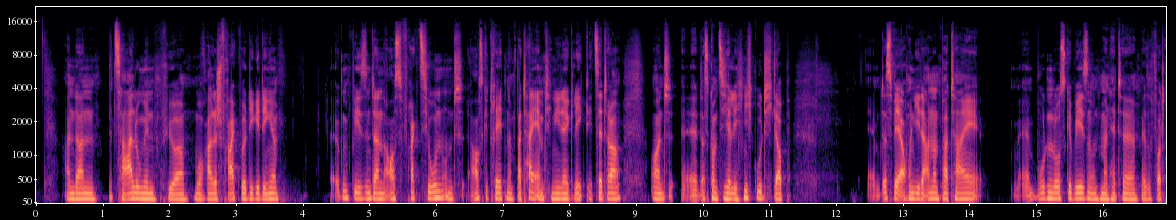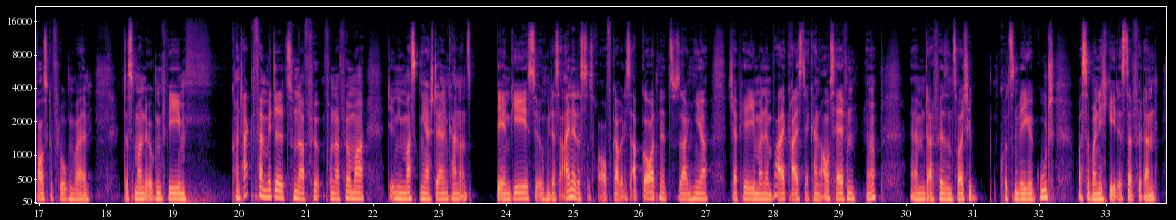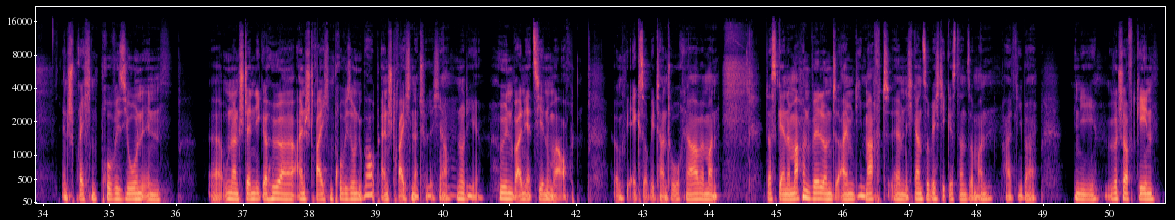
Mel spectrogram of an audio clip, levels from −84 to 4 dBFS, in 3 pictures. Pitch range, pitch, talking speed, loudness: 110-120 Hz, 115 Hz, 175 wpm, -18 LUFS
